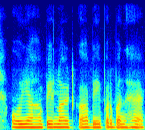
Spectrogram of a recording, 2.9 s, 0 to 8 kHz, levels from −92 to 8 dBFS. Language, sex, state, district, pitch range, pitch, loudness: Hindi, female, Haryana, Charkhi Dadri, 195-200 Hz, 195 Hz, -14 LUFS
